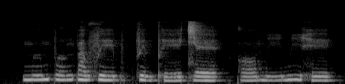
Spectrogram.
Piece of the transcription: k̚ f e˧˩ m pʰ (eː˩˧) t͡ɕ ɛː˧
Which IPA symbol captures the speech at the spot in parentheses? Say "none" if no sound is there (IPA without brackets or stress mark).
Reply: eː˩˧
